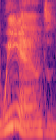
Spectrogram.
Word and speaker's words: wind: Mas que verbo é esse to wind, que se escreve igual ao wind do vento, mas tem uma pronúncia diferente, aberta, to wind.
